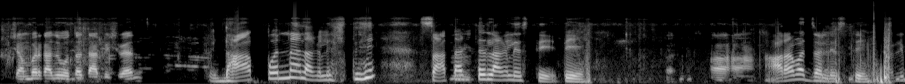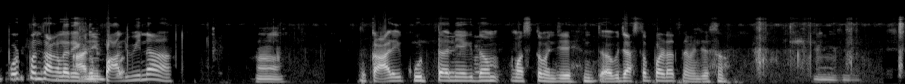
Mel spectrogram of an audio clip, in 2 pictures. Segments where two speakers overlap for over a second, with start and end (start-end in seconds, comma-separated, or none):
none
